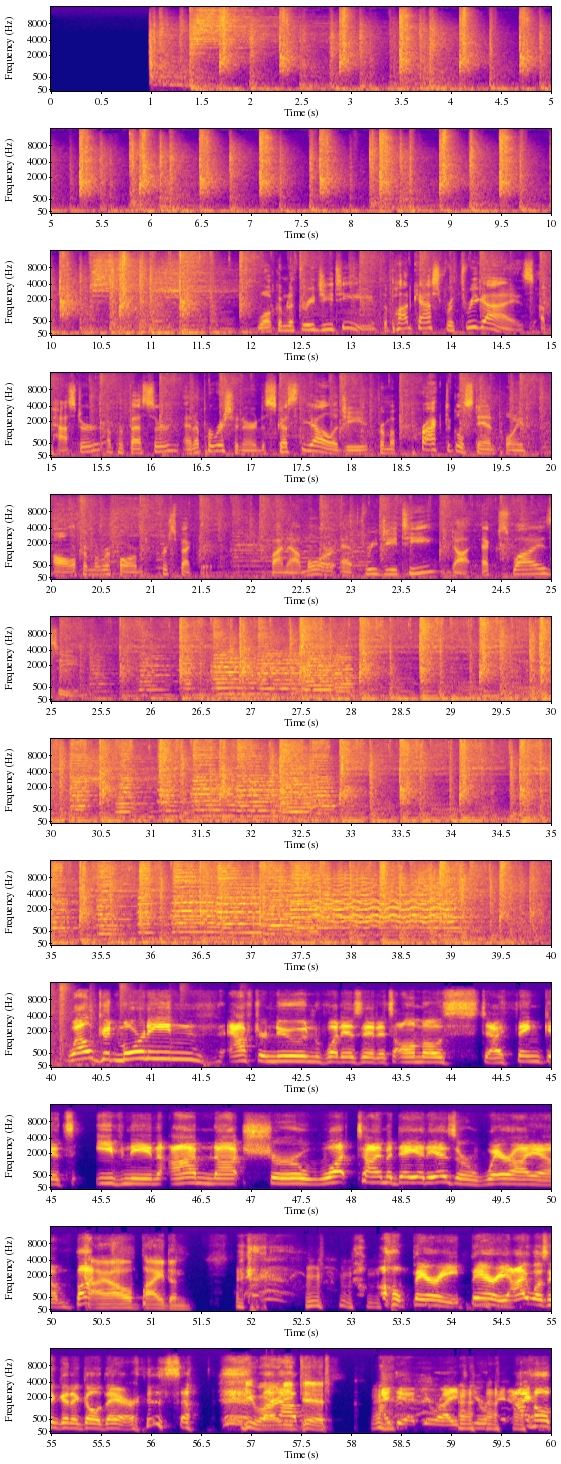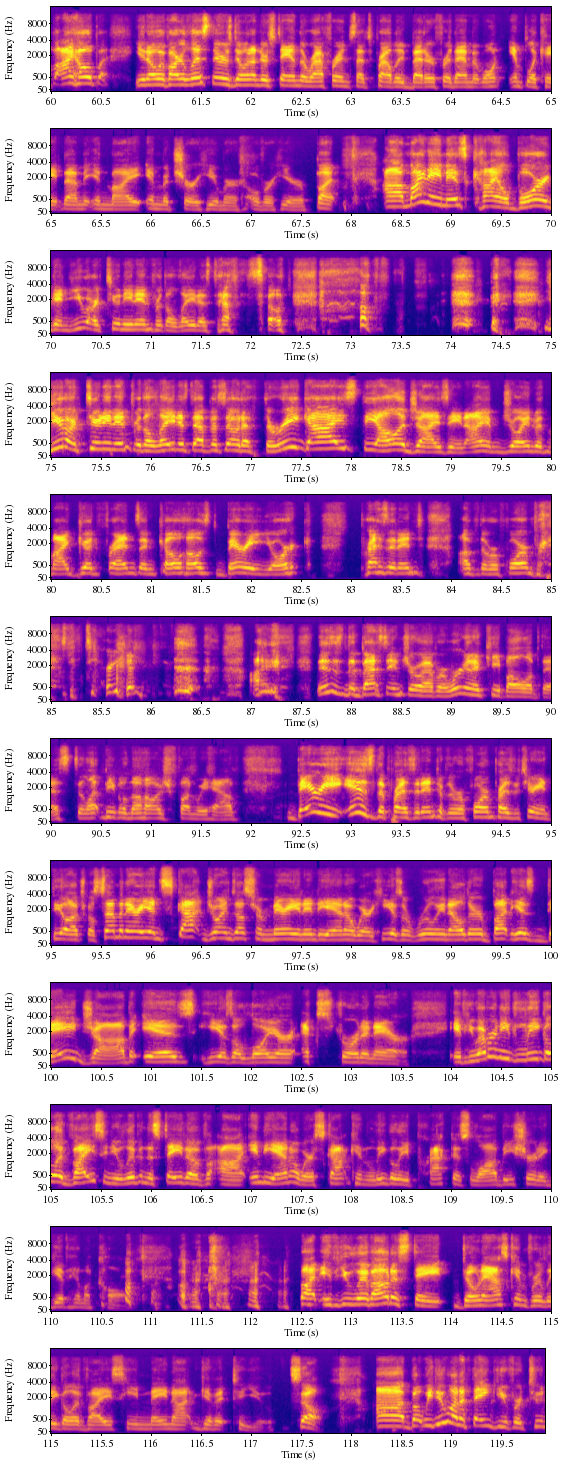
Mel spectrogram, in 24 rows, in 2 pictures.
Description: The 3GTers interact on what they would do when asked the following questions.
